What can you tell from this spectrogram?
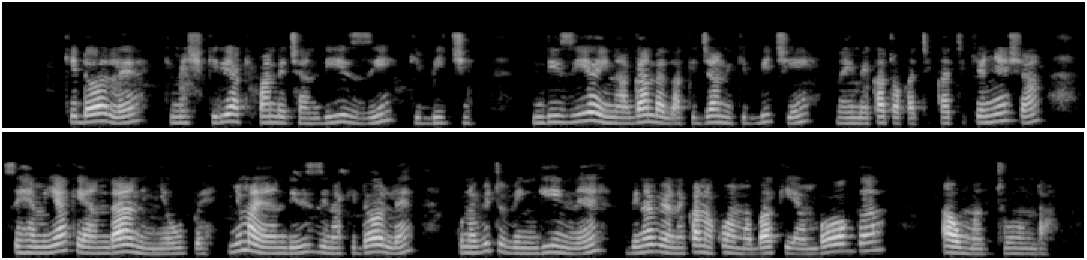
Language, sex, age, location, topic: Swahili, female, 25-35, Kisii, agriculture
